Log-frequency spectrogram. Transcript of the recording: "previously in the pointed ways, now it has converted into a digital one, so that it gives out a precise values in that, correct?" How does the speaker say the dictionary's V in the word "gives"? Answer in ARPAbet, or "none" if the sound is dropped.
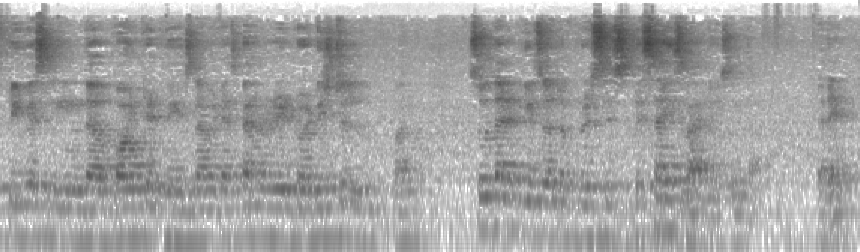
none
